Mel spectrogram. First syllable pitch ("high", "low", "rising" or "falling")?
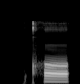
high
